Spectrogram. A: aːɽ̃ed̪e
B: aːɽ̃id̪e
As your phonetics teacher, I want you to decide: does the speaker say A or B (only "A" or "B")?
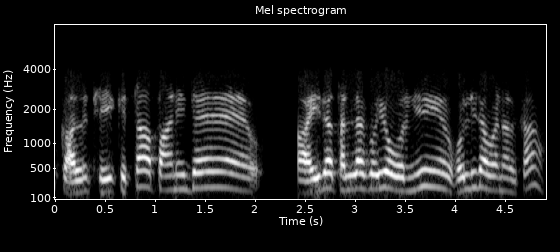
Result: B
